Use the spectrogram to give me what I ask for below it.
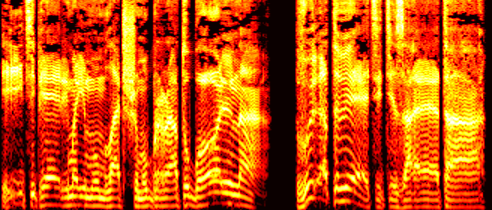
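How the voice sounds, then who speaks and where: Male narrator doing a tired, contemptuous villain, slow and mocking, dry audiobook sound. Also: fairly low pitch, lively intonation, a bit bright, no echo, pitched above the performer's own voice. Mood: gloating. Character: cruel weary male villain possessing a body. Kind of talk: audiobook character voice.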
